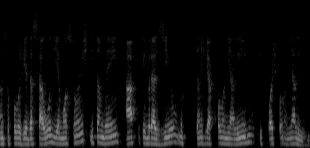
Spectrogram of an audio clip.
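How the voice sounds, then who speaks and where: A man with a normal speaking voice talks at a moderate pace, using medium pitch and ordinary pitch variation. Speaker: anthropologist, event moderator. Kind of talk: formal introduction of a speaker.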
